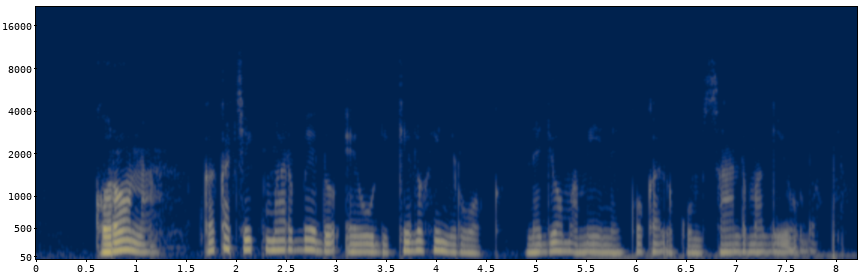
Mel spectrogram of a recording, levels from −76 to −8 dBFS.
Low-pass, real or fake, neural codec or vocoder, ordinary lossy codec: 14.4 kHz; real; none; none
